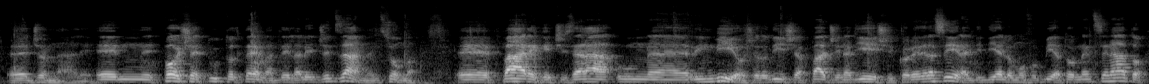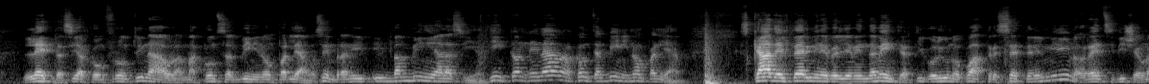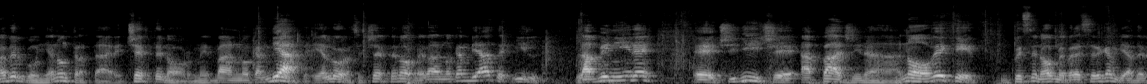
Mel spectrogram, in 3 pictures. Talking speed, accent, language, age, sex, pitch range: 185 wpm, native, Italian, 40-59, male, 105-155 Hz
